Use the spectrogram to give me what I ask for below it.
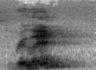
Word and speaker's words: Rouen: took residence in, I know I'm going to mispronounce this, Rouen?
